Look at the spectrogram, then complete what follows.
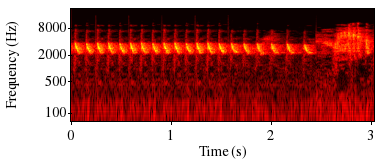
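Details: Sooty-headed bulbul in racin style, for luring a quiet bird to sing: an even trill of clipped repeated notes, then a brief harsh burst at the end.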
